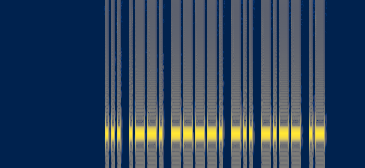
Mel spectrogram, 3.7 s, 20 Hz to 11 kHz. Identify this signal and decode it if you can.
Morse code, heard as a keyed tone, about 40 wpm, 700 Hz. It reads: SP9DYA
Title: DXCC-100 Call Signs - 6 Characters - 40wpm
